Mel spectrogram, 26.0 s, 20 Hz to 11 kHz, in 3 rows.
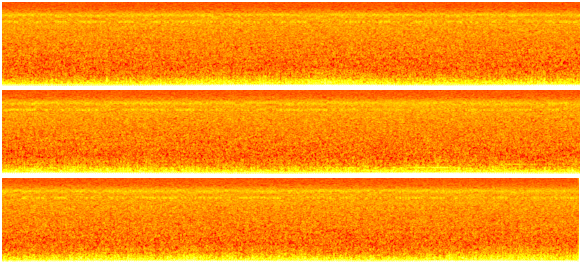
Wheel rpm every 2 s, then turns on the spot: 0, 0, 0, 0, 0, 0, 0, 0, 0, 0, 0, 0, 0.
none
